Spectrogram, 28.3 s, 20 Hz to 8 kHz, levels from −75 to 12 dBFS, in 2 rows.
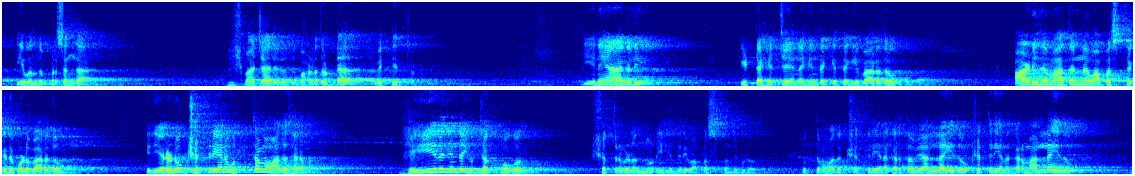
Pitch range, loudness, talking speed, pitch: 160-190 Hz, -31 LUFS, 85 wpm, 170 Hz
